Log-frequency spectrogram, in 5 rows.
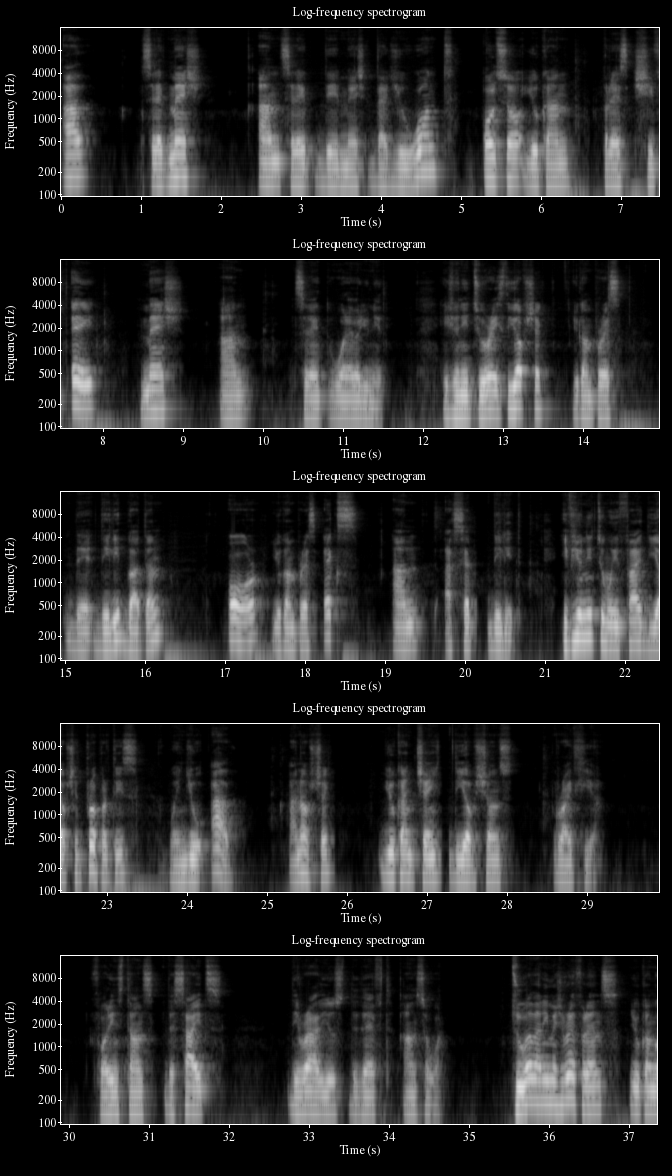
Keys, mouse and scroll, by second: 0.1 click, 6.5 x, 7.9 shift+a, 16.4 Delete, 17.6 super+z, 18.6 x, 23.3 shift+a, 27.0 click, 28.7 click.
